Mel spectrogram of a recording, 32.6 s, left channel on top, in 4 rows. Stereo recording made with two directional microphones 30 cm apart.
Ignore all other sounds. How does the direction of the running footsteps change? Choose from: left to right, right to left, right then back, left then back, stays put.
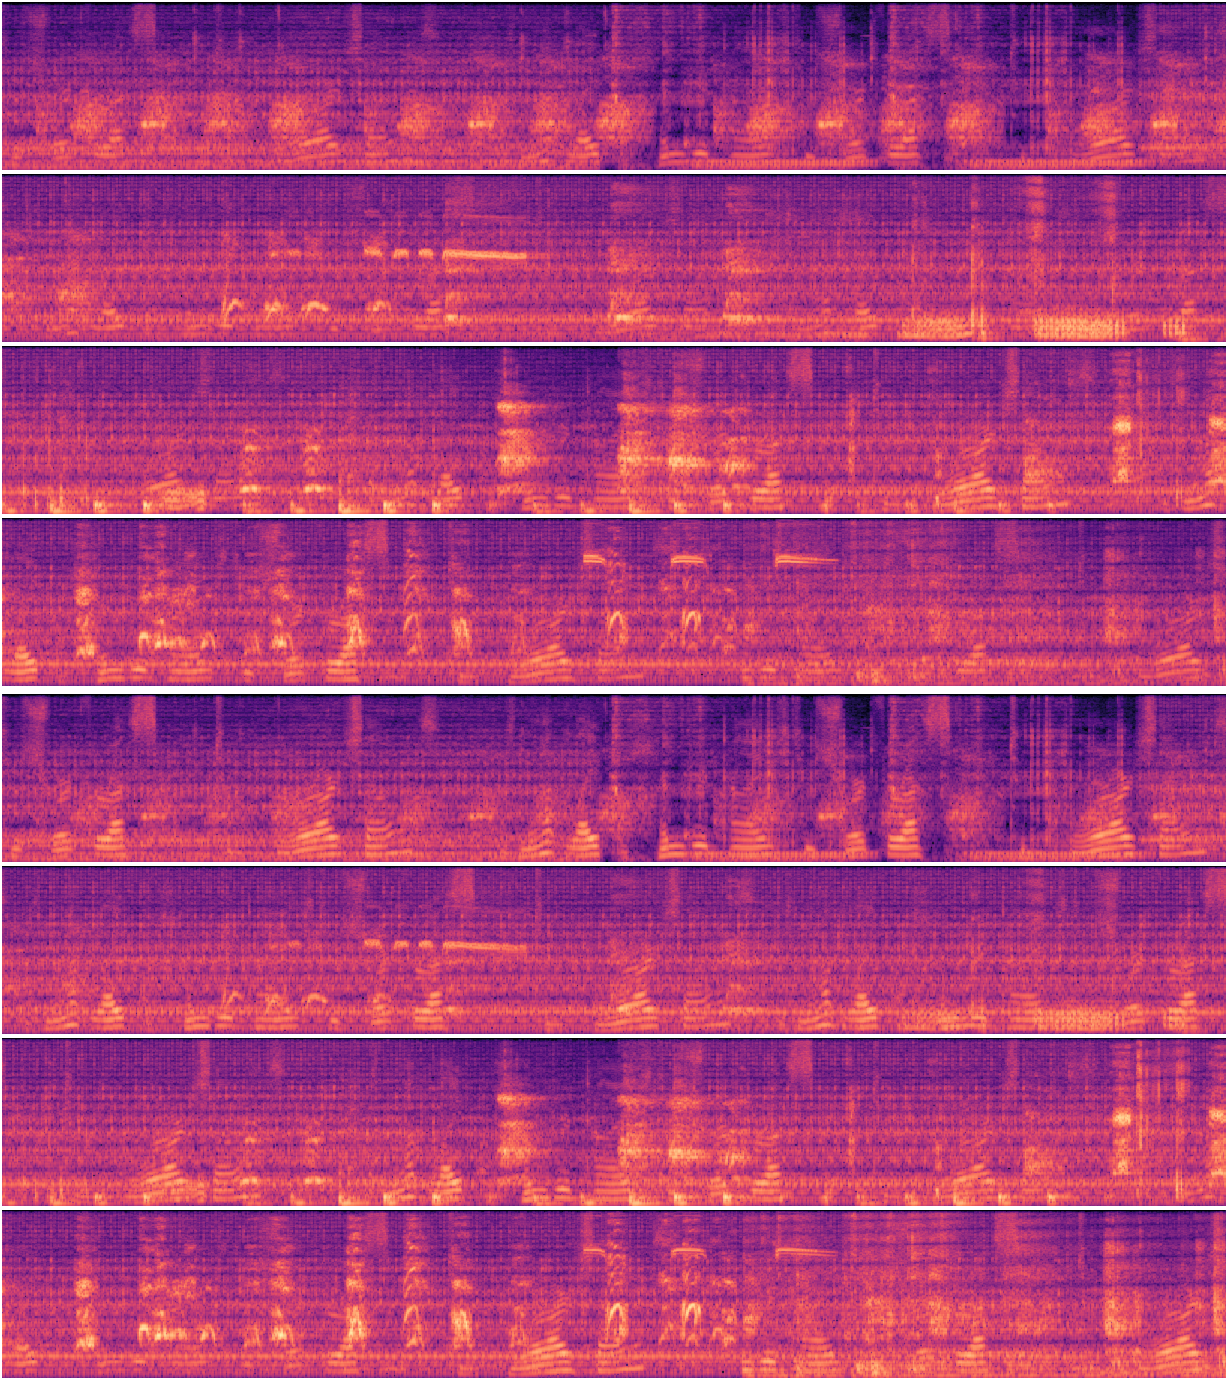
left to right.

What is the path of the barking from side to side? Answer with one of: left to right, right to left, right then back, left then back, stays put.
left to right.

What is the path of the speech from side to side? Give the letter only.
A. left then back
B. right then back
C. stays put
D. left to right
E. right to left
A.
